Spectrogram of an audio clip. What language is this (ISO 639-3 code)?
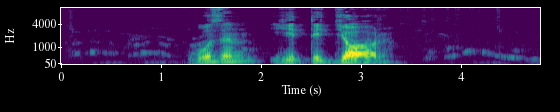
wbl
